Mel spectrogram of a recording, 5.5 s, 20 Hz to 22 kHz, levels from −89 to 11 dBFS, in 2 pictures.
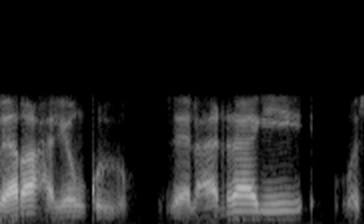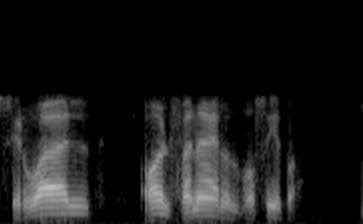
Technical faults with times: none

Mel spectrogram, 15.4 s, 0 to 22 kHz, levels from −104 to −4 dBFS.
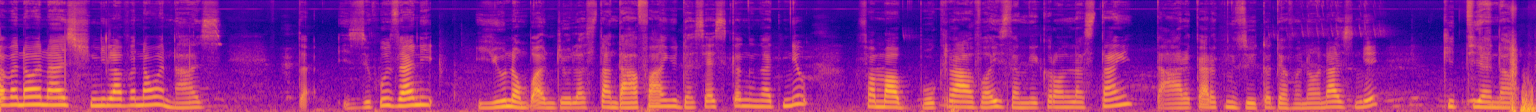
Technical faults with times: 0.64-0.66 loud pop
1.89-1.91 loud pop

